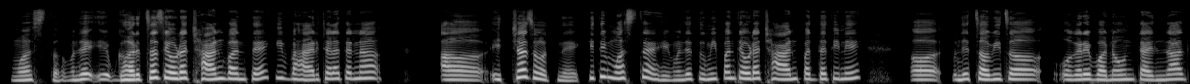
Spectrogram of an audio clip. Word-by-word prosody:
मस्त 195 0 -3
म्हणजे 200 +7 0
ए 230 -1 -1
घरचंच 220 +9 +4
एवढं 285 -1 +7
छान 245 +1 +4
बनतंय 255 +1 +1
की 295 - -2
बाहेरच्याला 230 +3 0
त्यांना 280 +1 0 0.7
अ, 220 - +2 0.5
इच्छाच 315 +8 +3
होत 245 -6 +2
नाही. 175 -3 -6
किती 290 +5 0
मस्त 290 0 -1
आहे 285 -6 +1
हे, 200 -1 -4
म्हणजे 205 +4 -3
तुम्ही 245 0 0
पण 285 0 0
तेवढ्या 270 0 +3
छान 240 -1 +1
पद्धतीने 250 +2 -1 0.6
अ, - - -5
म्हणजे 220 +1 -1
चवीचं 235 -1 +2 0.2
वगैरे 225 +1 +1
बनवून 220 +1 0
त्यांना 215 +1 0
235 Hz, 150 wpm, -22 LUFS, 220-265 Hz, 0.7 s, एवढं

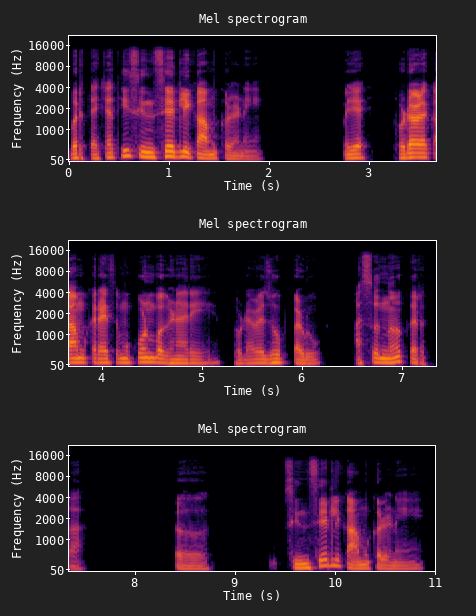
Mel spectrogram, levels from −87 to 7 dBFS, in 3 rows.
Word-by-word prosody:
बरं 125 +2 +1
त्याच्यातही 135 +10 -1
सिन्सीयरली 155 -1 +4
काम 110 -3 +3
करणे. 90 -4 -7 0.9
म्हणजे, 115 +1 +1 0.3
थोड्या 130 +3 +6
वेळ 135 0 +8
काम 130 +1 +5
करायचं 125 -1 0
मग 130 - -1
कोण 140 0 +2
बघणार 110 -3 0
आहे? 110 +2 -8 0.2
थोड्या 105 +1 -8
वेळ 115 +1 -2
झोप 125 +2 -2
काढू, 105 -1 -4 0.4
असं 130 +3 -1
न 135 +5 +3
करता, 90 -9 -8 0.9
अ, 95 - -6 1.1
सिन्सीयरली 150 +12 0
काम 105 -9 -1
करणे 95 +1 -8
120 Hz, 135 wpm, -23 LUFS, 105-135 Hz, 1.1 s, वेळ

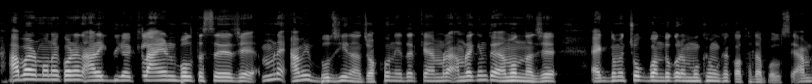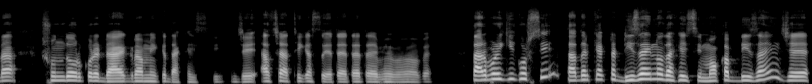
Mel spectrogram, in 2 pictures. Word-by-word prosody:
আবার 230 +3 +5
মনে 215 0 +1
করেন 210 0 +5
আরেকদিকে 190 0 0
ক্লায়েন্ট 195 0 +3
বলতেসে 180 -1 +1 0.2
যে 165 - 0 0.2
মানে 235 +1 -2
আমি 210 +4 0
বুঝি 160 +3 -2
না 140 - -3
যখন 160 +8 -3
এদেরকে 170 -1 -5
আমরা 170 +2 -2
আমরা 190 +3 +1
কিন্তু 205 -1 -2
এমন 180 +1 +4
না 150 - +2
যে 160 - +2 0.5
একদমই 175 +4 -4
চোখ 195 -2 +1
বন্ধ 175 -1 +1
করে 175 -1 +1
মুখে, 165 +2 -3
মুখে 160 0 -4
কথাটা 120 -1 -5
বলছি। 95 0 -11
আমরা 175 +5 +1 0.4
সুন্দর 185 0 +2
করে 170 -1 +3
diagram 145 +1 +4
এঁকে 150 +2 -6
দেখাইছি। 110 0 -11 0.3
যে 130 - -2 0.2
"আচ্ছা 145 - 0
ঠিক 150 -1 -8
আছে, 125 - -12
এটা, 130 - -3
এটা, 130 - -4
এটা 130 - -3
এভাবে 120 -1 -5
হবে।" 130 +3 -11 0.5
তারপরে 220 +5 +6
কী 250 - -1
করছি? 290 +6 +1 0.2
তাদেরকে 210 +3 +2
একটা 225 +2 -1
ডিজাইনও 245 +5 +6
দেখাইসি 195 -2 +1
mockup 180 +2 +3
ডিজাইন। 210 - +1
যে 185 -1 +4
180 Hz, 190 wpm, -22 LUFS, 150-200 Hz, 0.5 s, তারপরে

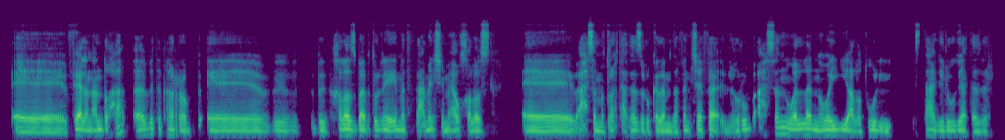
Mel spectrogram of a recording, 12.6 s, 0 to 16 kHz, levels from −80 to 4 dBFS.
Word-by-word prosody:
آآ، 75 -1 +2
فعلًا 95 -3 +3
عنده 95 +2 +1
حق - - -3
آآ، 95 - +3
بتتهرب 100 -5 -2 0.2
آآ، 90 0 +1
ب 85 0 -5 0.2
ب 90 -3 -4
خلاص 100 -1 +4
بقى 90 0 +3
بتقول 95 - -4
إن 100 - 0
هي 95 - +3
إيه - - +3
ما 95 -1 0
تتعاملش 90 +2 -2
معاه 90 - -1
وخلاص 90 0 0 0.4
آآ، 85 -1 +3
أحسن - - +3
ما 85 - -2
تروح 95 +2 -4
تعتذر 90 +1 -2
والكلام 85 0 0
ده 75 -1 -3
فأنتِ 90 +4 -5
شايفة 100 -2 +2
الهروب 85 +6 -4
أحسن 120 +1 -2
والّا 105 0 +3
إن 95 -3 +1
هو 95 +2 +2
ييجي 95 0 +2
على 85 -2 0
طول 90 -5 -2 0.3
يستعجل 95 -2 -3
وييجي 90 +1 0
يعتذر؟ 80 -3 -3
90 Hz, 185 wpm, -24 LUFS, 85-95 Hz, 0.4 s, خلاص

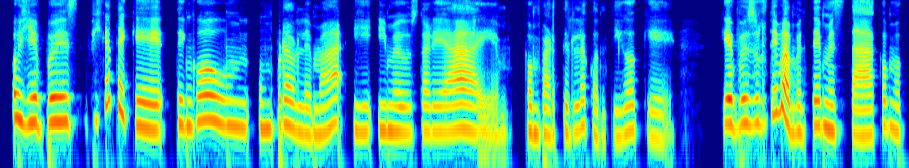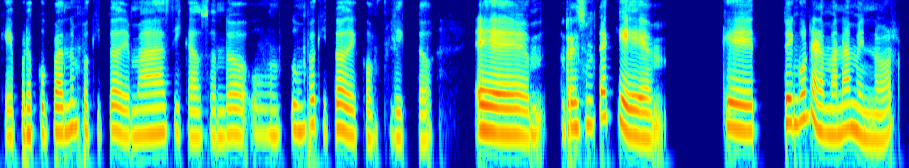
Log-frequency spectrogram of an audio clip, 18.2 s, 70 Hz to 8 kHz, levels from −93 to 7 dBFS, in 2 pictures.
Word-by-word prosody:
Oye, 255 -2 +5
pues, 255 +2 +5
fíjate 355 - 0
que 215 -2 +2
tengo 260 +3 +4
un 230 -2 -2
un 215 0 -1
problema, 210 -1 -1
y 200 -1 -6
y 210 - -2
me 200 -1 -1
gustaría, 200 +1 +1
eh, 95 -3 -6 0.2
compartirlo 195 +2 -4
contigo, 180 +3 -6
que 170 -6 -11 0.4
que, 245 0 +7
pues, 245 +1 +1
últimamente 235 - +2
me 220 -2 +1
está 185 -3 -1
como 225 -3 -4
que 175 - -8
preocupando 195 +2 -2
un 225 - -5
poquito 205 -1 -7
de 190 -3 -1
más, 190 +2 -2
y 195 - -9
causando 175 +1 -5
un 185 -1 -11
un 205 -1 -3
poquito 215 -2 -2
de 185 -4 0
conflicto. 165 -2 -10 0.4
Eh, 190 -3 +6 0.3
resulta 230 +6 0
que 185 - +3 0.7
que 210 -2 +2 0.2
tengo 250 +2 +3
una - - +2
hermana 195 +1 0
menor, 170 -5 -3
205 Hz, 140 wpm, -22 LUFS, 185-230 Hz, 0.7 s, que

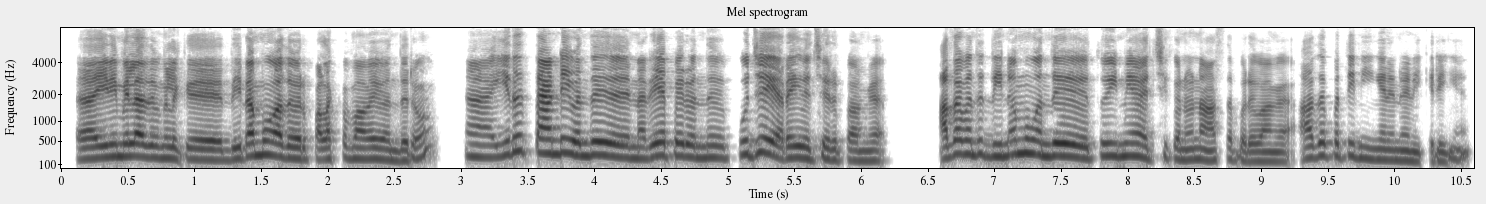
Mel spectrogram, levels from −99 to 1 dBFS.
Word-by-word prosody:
அ - - +1
இனிமேல் 225 +1 +5
அது 205 -1 -1
உங்களுக்கு, 190 -2 -2 0.3
தினமும் 230 +4 +4
அது 200 - -1
ஒரு 180 - -5
பழக்கமாவே 185 0 -2
வந்துரும். 165 +3 -5 0.3
அ - - +1 0.2
இதை 305 +3 0
தாண்டி 275 0 +7
வந்து 245 +2 +2 0.3
நெறைய 225 +5 +2
பேர் 225 -2 +1
வந்து 205 +1 -4
பூஜை 260 +2 +1
அறை 200 +1 0
வச்சிருப்பாங்க. 165 -3 -5 0.5
அத - - +1
வந்து 260 0 -3
தினமும் 265 +4 +1
வந்து, 235 0 +3 0.3
தூய்மையா 230 0 0
வச்சுக்கணும்ன்னு 180 -3 -4
ஆசப்படுவாங்க. 150 -4 -6 0.2
அதை 235 +3 -2
பத்தி 230 0 -5
நீங்க 175 -1 -4
என்ன 165 - -5
நெனைக்கிறீங்க? 150 -1 -7
205 Hz, 175 wpm, -25 LUFS, 180-230 Hz, 0.5 s, தாண்டி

